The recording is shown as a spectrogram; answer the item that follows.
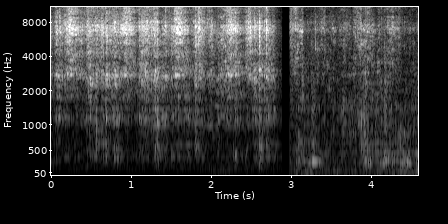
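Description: A utensil stirring food in a cooking pot, with continuous close scraping and clinking against the metal and a faint watery slosh, briefly cut by a split-second gap before the stirring resumes.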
